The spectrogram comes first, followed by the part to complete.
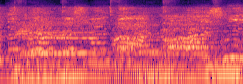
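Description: Church congregation singing a gospel worship song together, backed by instruments holding steady bass notes.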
